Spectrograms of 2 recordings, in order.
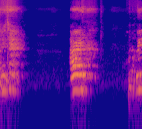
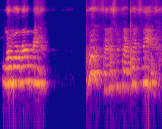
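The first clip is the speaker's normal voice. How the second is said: rally them for one more; urging on; 6 semitones higher than usual. Real, not acted. Pushing class through last burpee.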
